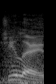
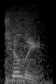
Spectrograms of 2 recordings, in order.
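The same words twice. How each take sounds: First: The name is said the local Chilean way. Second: The name is said the usual English way. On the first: This is how people in the country say it. The speaker calls it right. "they call it Chile" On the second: This is how outsiders usually say it. The speaker calls it wrong. "not Chile, like I did my whole life"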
